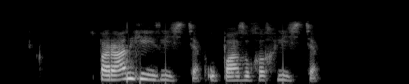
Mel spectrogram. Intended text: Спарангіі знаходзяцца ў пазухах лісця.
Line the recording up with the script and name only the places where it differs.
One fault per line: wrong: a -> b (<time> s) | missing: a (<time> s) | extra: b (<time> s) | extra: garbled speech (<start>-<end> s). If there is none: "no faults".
wrong: знаходзяцца -> лісця (1.7 s)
